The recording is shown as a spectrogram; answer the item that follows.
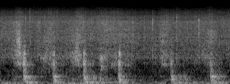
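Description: Onions, tomato, ginger and garlic sauté in a pan for chickpea curry, a steady close sizzle broken by regular scraping stirs about every half second.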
